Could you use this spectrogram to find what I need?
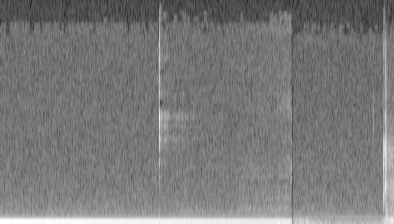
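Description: An acoustic guitar chord rings and slowly fades.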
